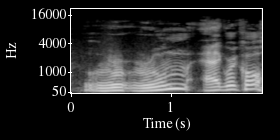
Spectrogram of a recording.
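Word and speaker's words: rhum agricole: And this liquor is called rum agricole. Hold on, I got a pronunciation. It looks like rum with an H, agricole, and it is actually pronounced rum agricole.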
